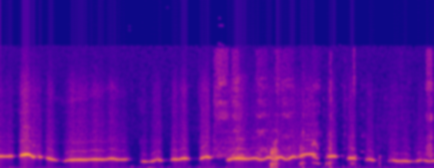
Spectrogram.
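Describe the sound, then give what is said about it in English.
A person in a studio whistles a random, tuneless line that is not any particular song, the pitch sliding up and down in short phrases with brief pauses between them, loud and clear with no talking. “Yeah, that wasn't any particular song, but just some sort of random whistling there.”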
